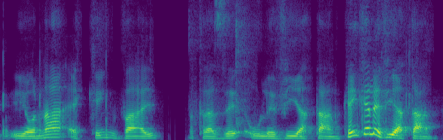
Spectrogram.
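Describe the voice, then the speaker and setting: Animated man teaching. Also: mid-range voice, measured pace, dull audio. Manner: animated, checks in with tag questions, swings loud and soft. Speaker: Torah teacher. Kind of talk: religious lesson storytelling.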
